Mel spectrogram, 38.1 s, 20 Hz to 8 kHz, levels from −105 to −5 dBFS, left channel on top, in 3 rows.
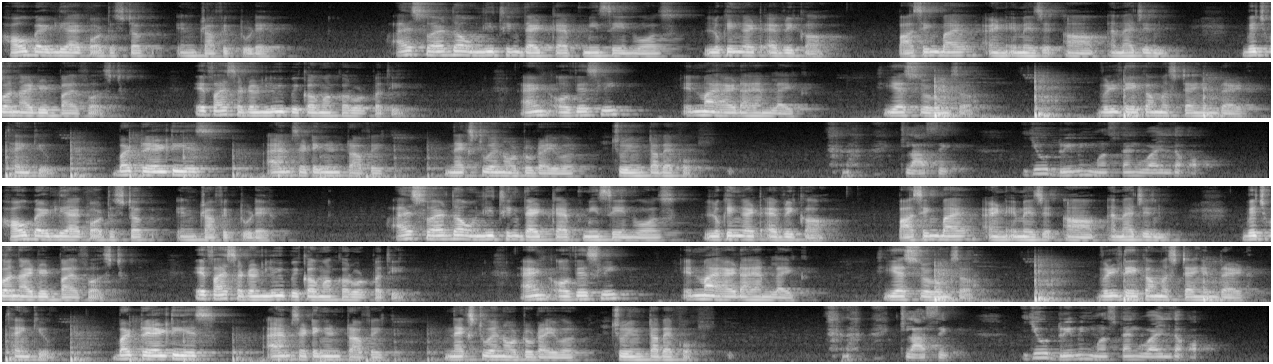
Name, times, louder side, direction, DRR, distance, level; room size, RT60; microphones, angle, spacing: voice 1, 0.0-1.5 1.8-2.7 3.9-6.7 7.0-8.3 9.0-11.7 12.4-13.8 14.6-16.7 17.9-18.9 19.5-20.6 21.5-22.5 23.6-25.1 25.4-25.9 26.5-27.5 28.0-29.2 29.8-31.1 31.5-32.3, right 2 dB, 35° right, 11 dB, 1.7 m, -25 dB
sound 1, 21.9-24.4 24.7-25.1 25.4-26.4 26.7-26.9 27.2-30.3, equal, 10° left, 4.0 m, -33 dB
voice 2, 33.6-34.9 35.6-37.3, right 3 dB, 65° right, 9 dB, 1.7 m, -33 dB
22.0 x 20.0 x 8.7 m, 0.62 s
head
